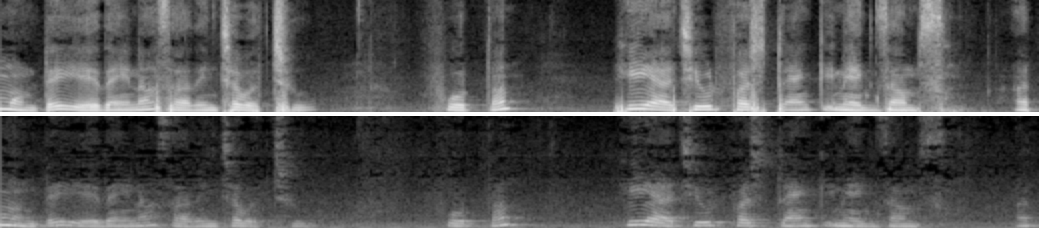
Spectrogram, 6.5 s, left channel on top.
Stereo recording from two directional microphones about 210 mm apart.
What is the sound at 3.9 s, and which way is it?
Speech, 50° left (ahead or behind).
